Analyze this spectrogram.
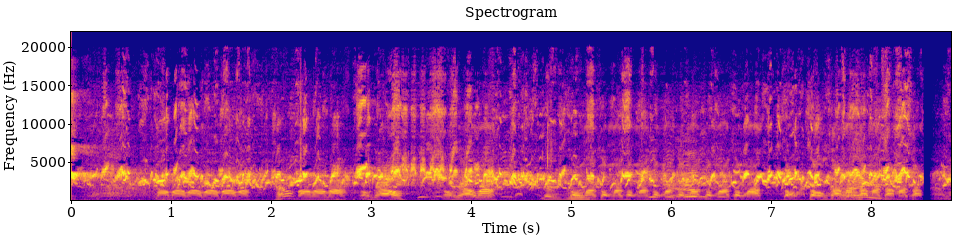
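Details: Caged Red-whiskered bulbuls in a singing competition at Ban Khao Din field, Chonburi, Thailand: many overlapping bright warbled phrases in rapid succession, some lower looping notes, with people talking and clapping throughout.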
